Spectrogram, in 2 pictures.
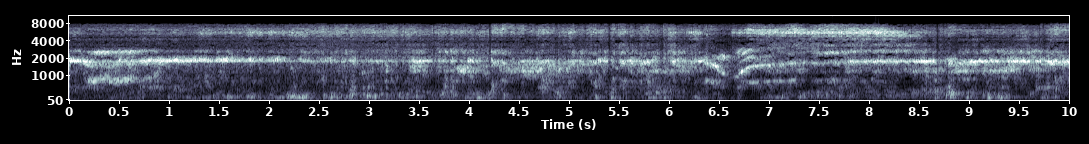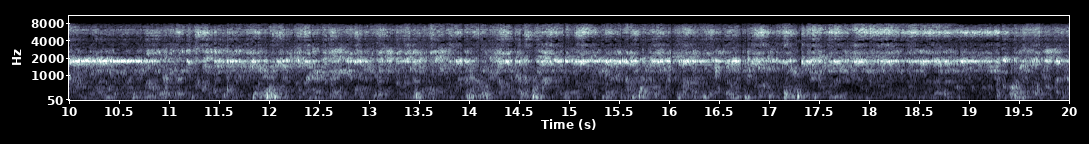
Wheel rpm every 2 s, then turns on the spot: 230, 230, 230, 200, 230, 230, 230, 230, 230, 230.
none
